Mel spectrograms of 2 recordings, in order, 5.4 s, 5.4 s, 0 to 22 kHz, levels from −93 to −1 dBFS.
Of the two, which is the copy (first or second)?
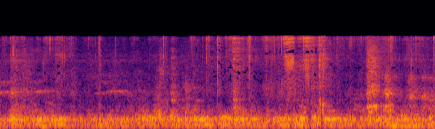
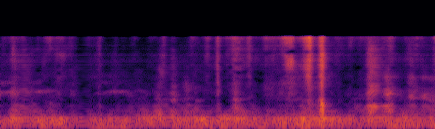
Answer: second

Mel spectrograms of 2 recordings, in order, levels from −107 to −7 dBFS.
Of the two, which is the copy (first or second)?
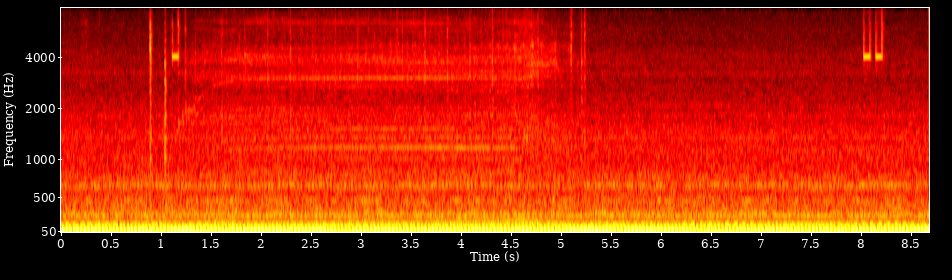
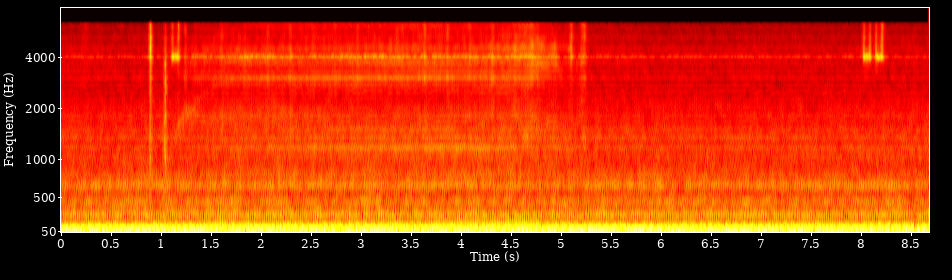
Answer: second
